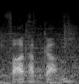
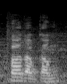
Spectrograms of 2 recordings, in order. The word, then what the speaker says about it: phở thập cẩm: In Vietnamese it's phở thập cẩm. Phở thập cẩm. Phở thập cẩm. Phở thập cẩm.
